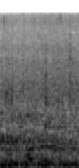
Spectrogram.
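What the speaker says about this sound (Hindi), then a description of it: "बेमौसम बारिश और इस बारिश में रुकना पड़ा" Steady unseasonal rain patters down on a road, a continuous soft hiss with no distinct drops standing out and no voices.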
